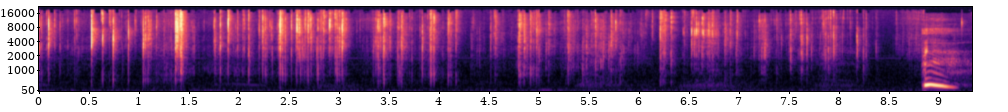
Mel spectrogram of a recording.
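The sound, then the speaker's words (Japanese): Eggshells crushed by hand after an egg is cracked and separated: many faint, dry crackles and crunches come in irregular bursts with short pauses between them. “今から卵の殻をちょっと潰す音入れますよ。”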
